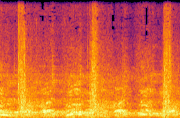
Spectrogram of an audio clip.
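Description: A crowd of men chanting a noha together, cut by loud unison chest-beating (matam) strikes just under a second apart, two of them here.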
